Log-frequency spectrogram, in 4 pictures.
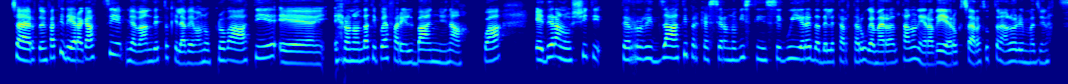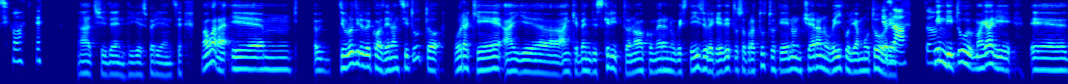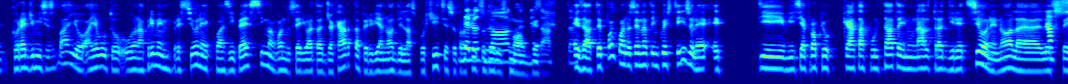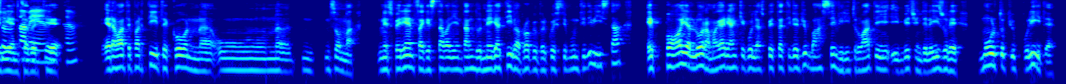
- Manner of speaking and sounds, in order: "cioè" said as "ceh"; laughing while speaking: "immaginazione"; "proprio" said as "propio"
- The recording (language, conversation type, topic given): Italian, podcast, Raccontami di un viaggio nato da un’improvvisazione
